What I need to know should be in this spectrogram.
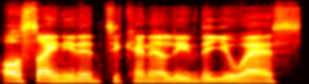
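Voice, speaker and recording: A young man from Israel chats easily in an interview, his voice sitting a little high for a man. He tells his stories in a loose, friendly way, dotted with fillers. The sound is dry and close, with no room around it. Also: little pitch movement, moderate pace, clear, resonant tone, no room sound. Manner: easygoing, chatty, many fillers like "like" and "you know". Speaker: guest, long-distance bicycle traveler. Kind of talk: casual interview storytelling.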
